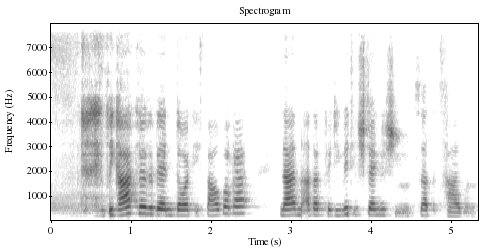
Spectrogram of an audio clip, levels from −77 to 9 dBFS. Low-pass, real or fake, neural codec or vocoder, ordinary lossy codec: none; fake; codec, 16 kHz, 0.5 kbps, FunCodec, trained on LibriTTS, 25 frames a second; none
